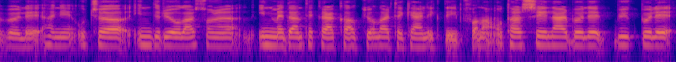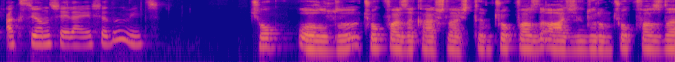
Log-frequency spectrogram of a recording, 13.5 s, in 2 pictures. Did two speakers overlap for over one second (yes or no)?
no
